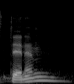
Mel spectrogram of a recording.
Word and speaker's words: Denham: My name is Denim, pronounced like the jeans.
